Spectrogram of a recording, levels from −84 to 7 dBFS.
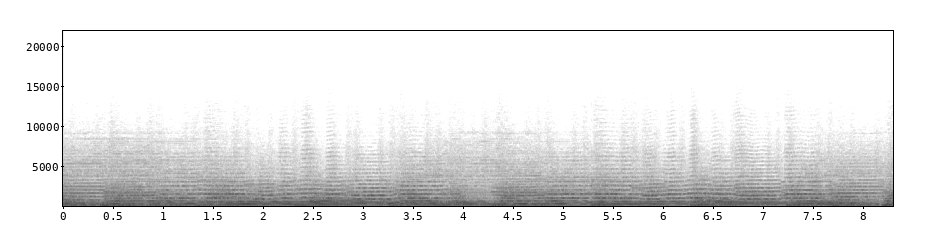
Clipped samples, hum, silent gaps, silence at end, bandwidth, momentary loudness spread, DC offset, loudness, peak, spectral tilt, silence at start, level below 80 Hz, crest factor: under 0.1%; none; none; 0 s; 11.5 kHz; 2 LU; under 0.1%; -25 LUFS; -10 dBFS; -6.5 dB/octave; 0 s; -36 dBFS; 14 dB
